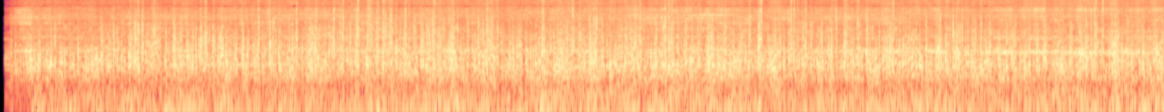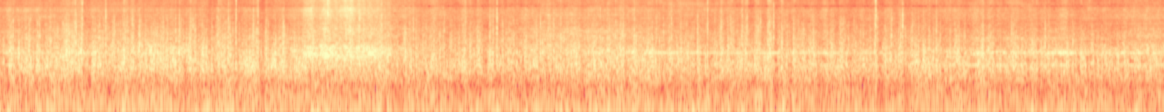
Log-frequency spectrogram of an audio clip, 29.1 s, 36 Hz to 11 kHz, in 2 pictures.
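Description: JNR 185 series electric train running at speed, heard on board: a steady rumble of wheels on rail, with a brief louder rush about two-thirds of the way in.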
